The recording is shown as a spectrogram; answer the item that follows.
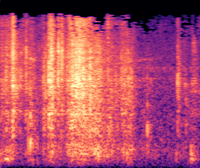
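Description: Tissue paper rustling and tearing as a cardboard gift box is unwrapped, in a few short crackly rips.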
